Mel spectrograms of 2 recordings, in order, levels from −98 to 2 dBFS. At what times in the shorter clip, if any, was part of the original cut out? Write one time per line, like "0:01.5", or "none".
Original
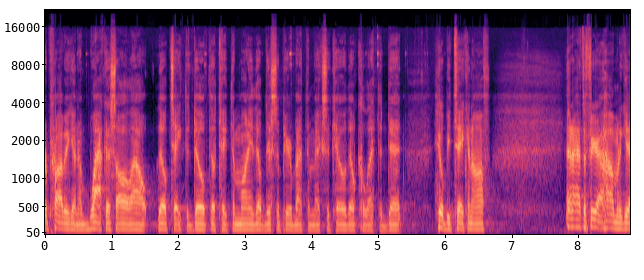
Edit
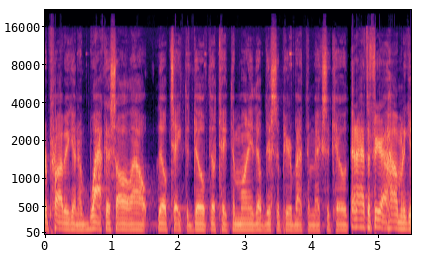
0:04.5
